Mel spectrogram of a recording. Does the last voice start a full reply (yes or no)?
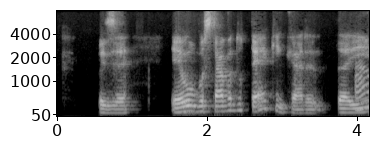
no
